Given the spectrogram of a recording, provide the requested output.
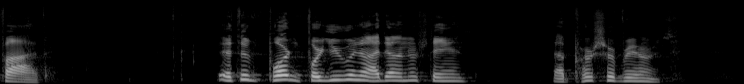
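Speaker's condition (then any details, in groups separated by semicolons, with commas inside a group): Cerebral palsy; lifelong disability since youth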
